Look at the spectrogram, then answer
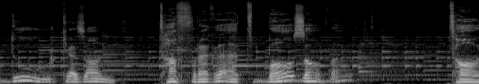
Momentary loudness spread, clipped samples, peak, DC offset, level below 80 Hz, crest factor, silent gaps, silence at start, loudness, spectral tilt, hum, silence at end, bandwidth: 19 LU; under 0.1%; -10 dBFS; under 0.1%; -58 dBFS; 18 dB; none; 0 s; -27 LUFS; -6 dB/octave; none; 0 s; over 20 kHz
